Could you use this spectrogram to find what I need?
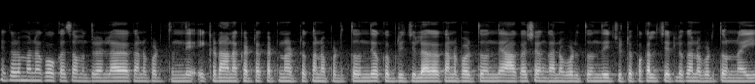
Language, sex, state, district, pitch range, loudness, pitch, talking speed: Telugu, female, Andhra Pradesh, Srikakulam, 155-160 Hz, -19 LUFS, 160 Hz, 160 wpm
